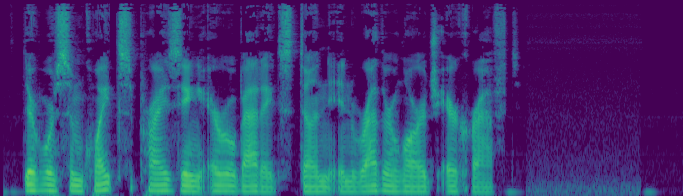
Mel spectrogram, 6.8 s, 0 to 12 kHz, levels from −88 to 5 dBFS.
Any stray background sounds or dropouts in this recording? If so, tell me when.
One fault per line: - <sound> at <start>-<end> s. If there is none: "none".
none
